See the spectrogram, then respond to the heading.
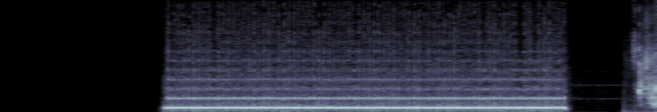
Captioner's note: phone rings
